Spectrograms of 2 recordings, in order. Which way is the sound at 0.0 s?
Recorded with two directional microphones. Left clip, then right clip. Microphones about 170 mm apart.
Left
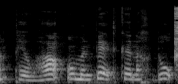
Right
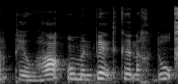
15° left (ahead or behind).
